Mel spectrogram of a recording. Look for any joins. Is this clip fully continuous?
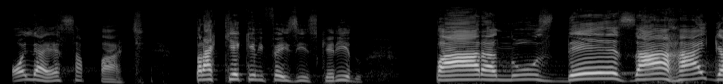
yes; 0 cuts

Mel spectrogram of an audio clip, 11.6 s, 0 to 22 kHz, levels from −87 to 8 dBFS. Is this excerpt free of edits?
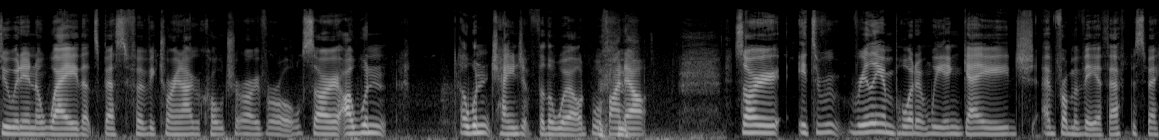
no; 2 cuts; at 5.9 s, 7.2 s

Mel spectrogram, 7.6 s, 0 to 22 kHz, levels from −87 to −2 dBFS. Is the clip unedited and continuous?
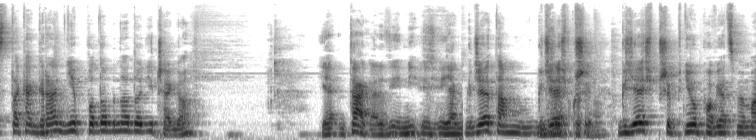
no; 2 cuts; at 4.6 s, 5.9 s

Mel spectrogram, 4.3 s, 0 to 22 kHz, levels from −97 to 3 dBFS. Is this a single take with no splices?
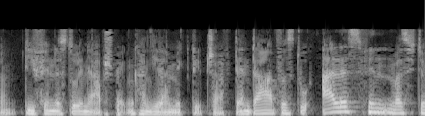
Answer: yes; 0 cuts

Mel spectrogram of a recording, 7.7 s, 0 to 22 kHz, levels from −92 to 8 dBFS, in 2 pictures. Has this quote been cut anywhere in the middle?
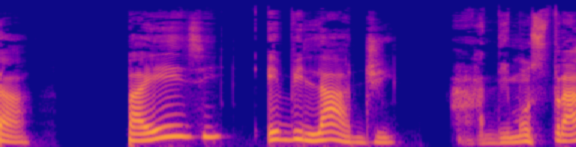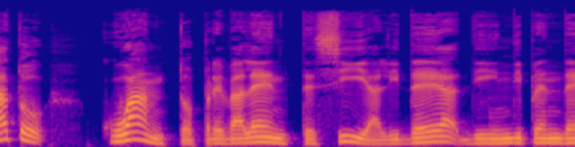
no; 0 cuts

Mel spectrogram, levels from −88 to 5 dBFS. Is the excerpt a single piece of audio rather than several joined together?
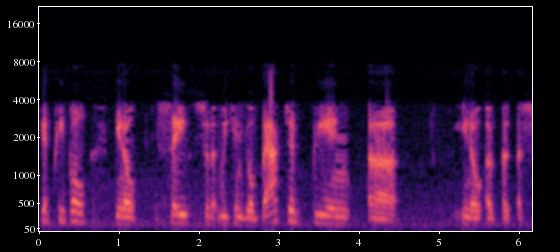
yes; 0 cuts

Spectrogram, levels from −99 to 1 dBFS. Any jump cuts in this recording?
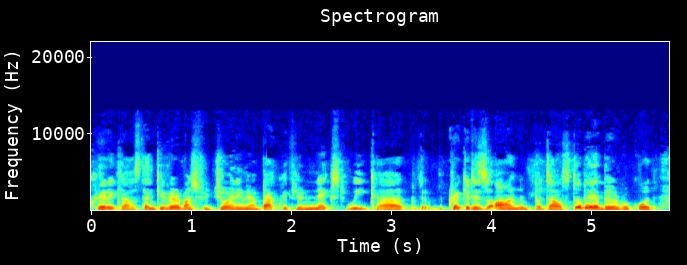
no; 0 cuts

